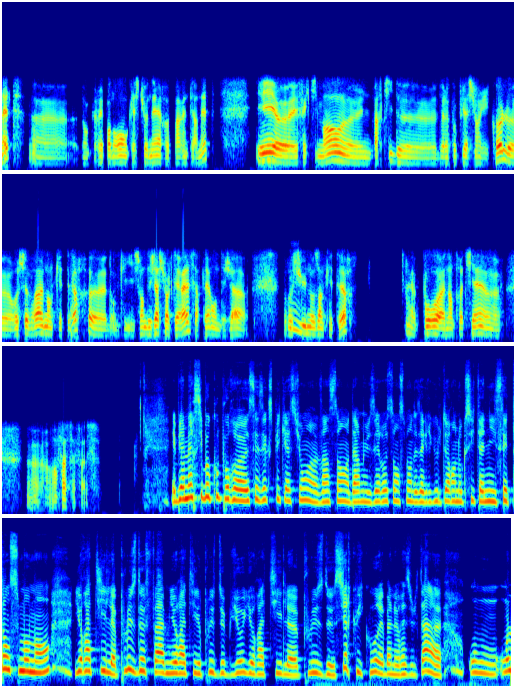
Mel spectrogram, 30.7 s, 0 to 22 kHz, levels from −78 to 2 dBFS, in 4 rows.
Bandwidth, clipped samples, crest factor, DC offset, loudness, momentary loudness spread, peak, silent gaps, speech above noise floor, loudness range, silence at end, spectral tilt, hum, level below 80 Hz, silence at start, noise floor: 16 kHz; under 0.1%; 18 dB; under 0.1%; -19 LUFS; 16 LU; 0 dBFS; none; 46 dB; 5 LU; 0 s; -5 dB/octave; none; -62 dBFS; 0 s; -65 dBFS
